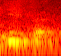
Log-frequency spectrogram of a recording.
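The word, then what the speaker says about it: Kupffer: Kupfer se escribe, se dice Kiefer.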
